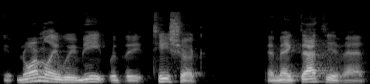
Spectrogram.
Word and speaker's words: Taoiseach: On Ireland, customarily, the president appears in public with the Taoiseach, is I think the way it's pronounced, Prime Minister of Ireland, on March 17th, which is not yet.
